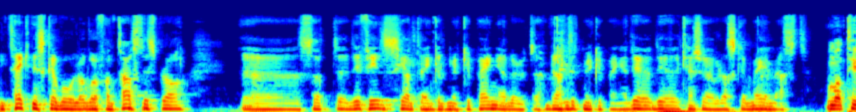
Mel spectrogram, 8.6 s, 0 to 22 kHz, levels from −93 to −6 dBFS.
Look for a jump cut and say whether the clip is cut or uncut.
uncut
